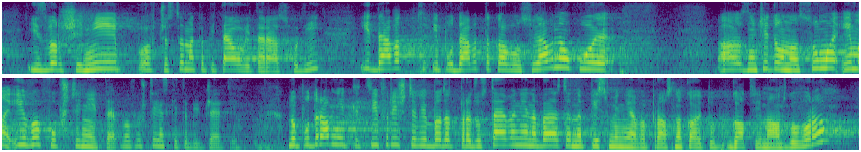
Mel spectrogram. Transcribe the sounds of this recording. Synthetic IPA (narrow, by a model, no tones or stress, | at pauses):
izvɤɾʃɛnivəft͡ʃɛst̪ənɐkɐpit̪alˠovit̪ɛɾasxod̪i | id̪avət̪ipod̪avɐt̪ːɐkɔvəʊsvojavɐnɛɔkolˠʊɛ | znɐt͡ʃit̪ɛlˠnəsuməʔiməʔivəfopʃt̪init̪ɛvɐfopʃt̪insk̟it̪ɛbjud͡ʒɛt̪i | nopod̪ɾɔbnit̪ɛt̪sifɾiʃt̪ɛvibɤd̪ət̪̚pɾɛd̪ʊst̪avɛninɐbazit̪ənɐpismɛnijəvɐpɾɔsnɐkɔjt̪ʊɡɔt̪vimɛɔd̪ɡovoɾə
